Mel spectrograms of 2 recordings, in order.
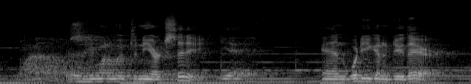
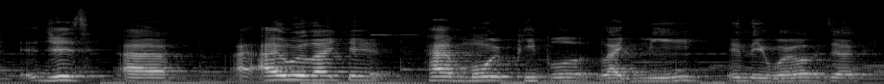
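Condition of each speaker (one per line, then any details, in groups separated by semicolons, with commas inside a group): No condition
Cerebral palsy; diagnosed shortly after birth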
